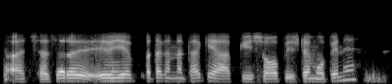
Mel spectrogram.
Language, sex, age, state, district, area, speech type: Urdu, male, 18-30, Uttar Pradesh, Lucknow, urban, conversation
